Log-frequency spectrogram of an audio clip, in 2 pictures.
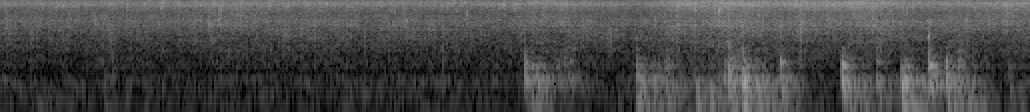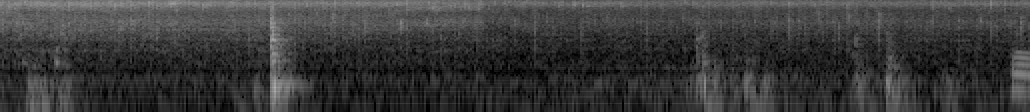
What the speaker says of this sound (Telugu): ఇప్పుడు మునక్కాయలు కూడా వేద్దాం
